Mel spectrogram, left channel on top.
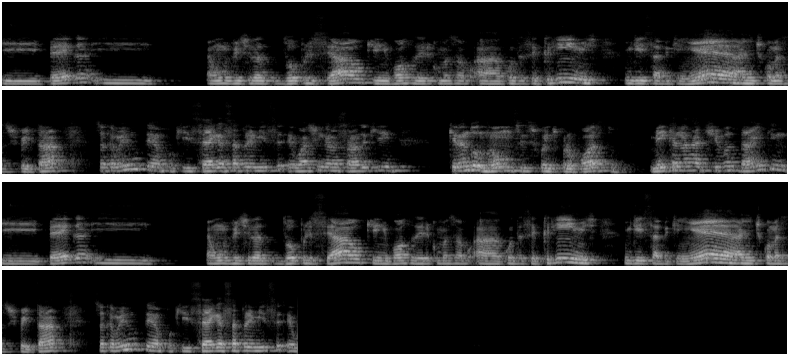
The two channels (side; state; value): right; drops out; at 10.9 s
